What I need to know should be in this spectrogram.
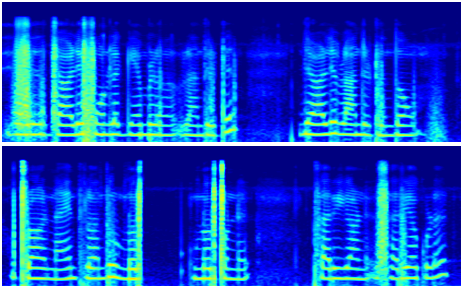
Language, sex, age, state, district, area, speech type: Tamil, female, 18-30, Tamil Nadu, Namakkal, rural, spontaneous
